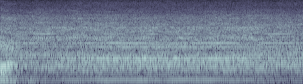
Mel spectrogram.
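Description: Electric heat gun running steadily, its fan blowing hot air with a steady rushing hiss and a low hum, drying fresh paint on a painted wooden cutout.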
